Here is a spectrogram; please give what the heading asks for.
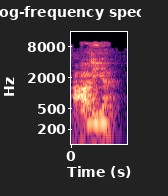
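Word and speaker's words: عارية: It is pronounced Aariya or Aariya.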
